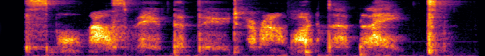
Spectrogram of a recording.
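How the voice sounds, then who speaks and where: A woman whispers at a very slow pace in a soothing tone. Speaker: ASMR storyteller. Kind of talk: ASMR bedtime story read-aloud. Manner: soft-spoken, whispered, soothing.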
